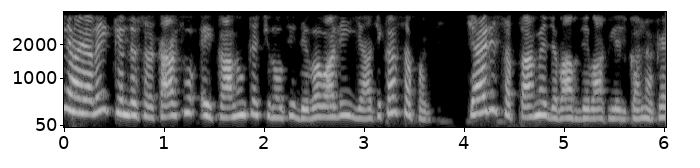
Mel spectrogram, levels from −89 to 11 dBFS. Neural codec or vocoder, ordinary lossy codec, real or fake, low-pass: autoencoder, 48 kHz, 128 numbers a frame, DAC-VAE, trained on Japanese speech; none; fake; 3.6 kHz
